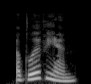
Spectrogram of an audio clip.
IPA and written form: əˈblɪv.i.ən (Oblivion)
